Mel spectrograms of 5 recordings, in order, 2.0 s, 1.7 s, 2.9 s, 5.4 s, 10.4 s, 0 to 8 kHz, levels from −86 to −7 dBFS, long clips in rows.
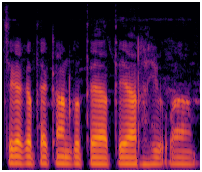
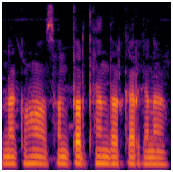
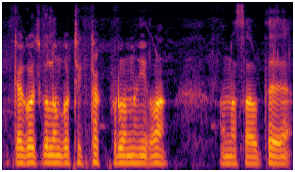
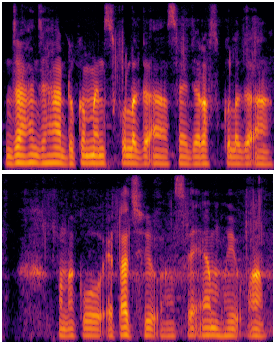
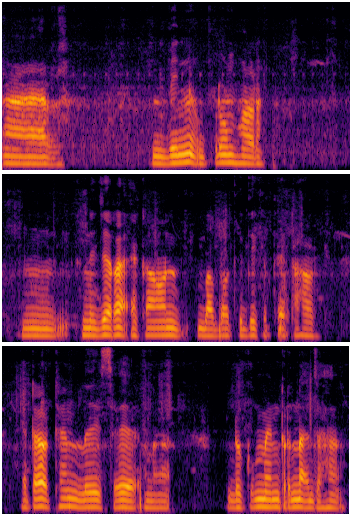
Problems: background sounds at intervals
